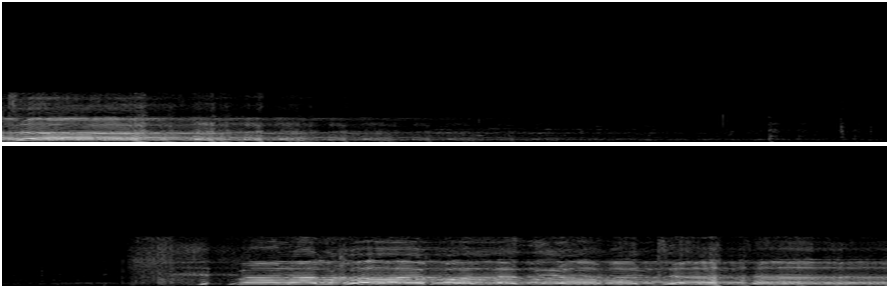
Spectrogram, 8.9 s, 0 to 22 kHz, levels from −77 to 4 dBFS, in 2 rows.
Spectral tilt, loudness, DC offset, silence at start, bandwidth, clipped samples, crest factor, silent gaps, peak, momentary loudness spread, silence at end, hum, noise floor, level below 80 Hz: 0 dB/octave; -21 LUFS; under 0.1%; 0 s; 8 kHz; under 0.1%; 18 dB; none; -6 dBFS; 20 LU; 0 s; none; -69 dBFS; -82 dBFS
